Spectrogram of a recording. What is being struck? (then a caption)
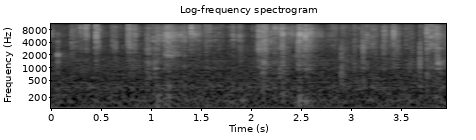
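Painted bar of soap. A solid green Dalan soap bar with a brown painted coating, held in the palm, is shaved with a utility knife blade, so the coating and soap curls peel off. Quiet, irregular crinkly scraping comes in bright bursts over a steady low hum.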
